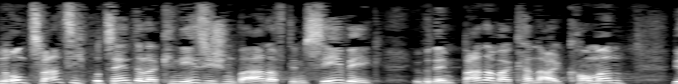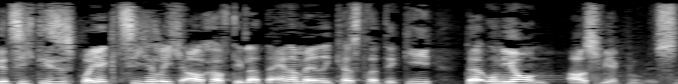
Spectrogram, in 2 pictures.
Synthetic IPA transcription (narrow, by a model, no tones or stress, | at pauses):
ɛnʁʊnt̚t͡sv̥ant͡sɪçpʁ̥ot͡sɛntalɐkʰineːzɪʃn̩vaːənaʊfd̥emz̥eːveːɡ | ʔyːbɐdenpanamakʰanaːlkʰɔmənvɪɐtsɪçd̥iːzəspʁ̥ojɛktsɪçɐlɪçaʊxɑʊfd̥iːlataɪnamɛʁɪkʰastʁ̥ateɡ̥iː | d̥eːɐʔunjoːnʔaʊsv̥ɪɐkŋ̩mʏsn̩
